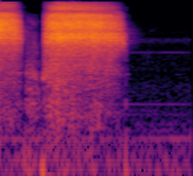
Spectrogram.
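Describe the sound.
A voice imitates the hiss of a big goose: two loud, breathy bursts of high-pitched hissing, a short one and then a longer sustained one after a brief gap, with no talking.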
